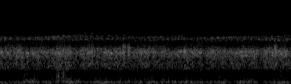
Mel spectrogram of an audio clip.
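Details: A dense, unbroken chorus of many frogs on a farm at night forms a steady high trilling wash with no pauses, over a faint low outdoor rumble, the frogs having grown louder daily over the past week. Finding: frog.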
